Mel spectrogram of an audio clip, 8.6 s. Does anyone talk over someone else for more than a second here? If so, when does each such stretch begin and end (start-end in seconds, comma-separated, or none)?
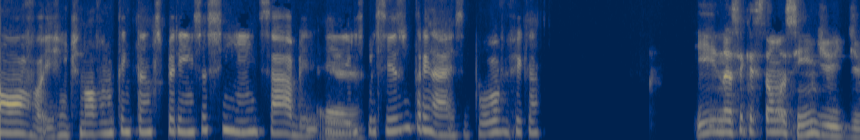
none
